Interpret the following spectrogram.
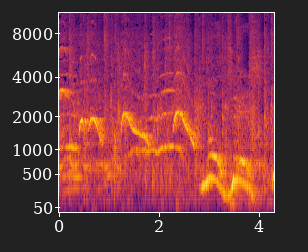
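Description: Human whistles: three high swoops, each rising then falling, about a second apart, over a faint steady tone. Near the end come two lower, gliding vocal whoops.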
